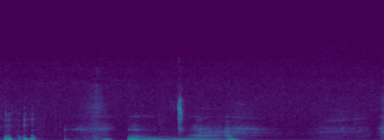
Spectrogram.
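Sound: cat meowing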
